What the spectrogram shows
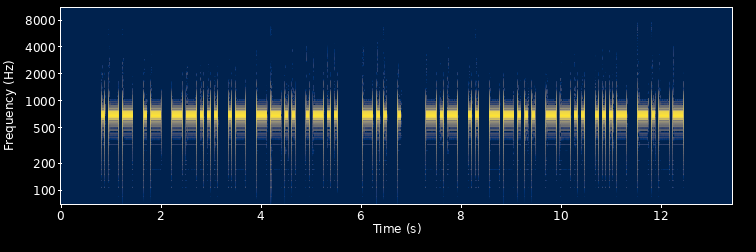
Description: Morse code, heard as a keyed tone, about 17 wpm, 700 Hz. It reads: WA7AZL DE KI7ZVY
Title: USA Callsign DE Callsign - 6 Characters - 17wpm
